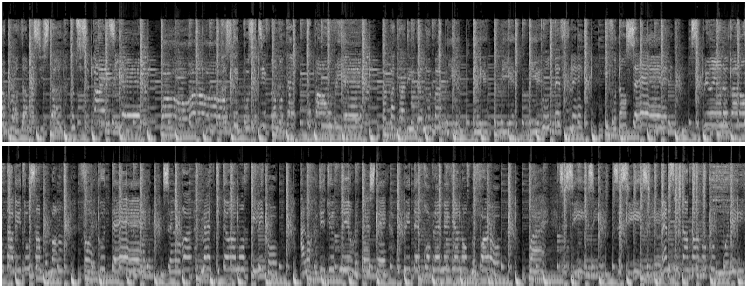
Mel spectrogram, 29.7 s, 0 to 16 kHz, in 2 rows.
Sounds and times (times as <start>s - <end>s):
Music of Africa: 0.0s - 29.7s.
